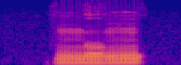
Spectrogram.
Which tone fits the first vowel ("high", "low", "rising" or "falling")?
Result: rising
